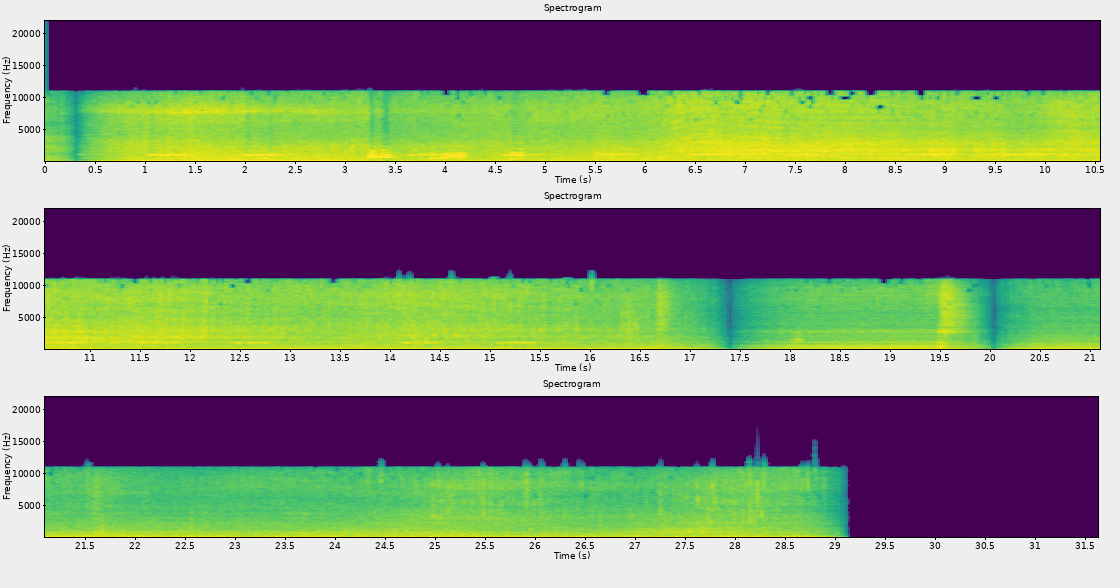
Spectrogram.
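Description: Jammed road traffic: vehicle engines running with a low rumble, short repeated beeps and toots from horns through the first half, and people's voices. The sound breaks off abruptly twice and stops about a second before the end.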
